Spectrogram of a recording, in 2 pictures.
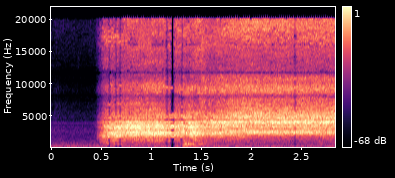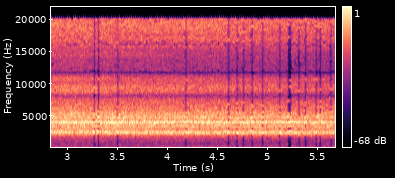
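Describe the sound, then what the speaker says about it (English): Steam hisses loudly and steadily from a pressure cooker during a quick release after chicken and broth have cooked, the hiss starting abruptly after a short quiet moment and holding without a break. "Now we are going to do a quick release."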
